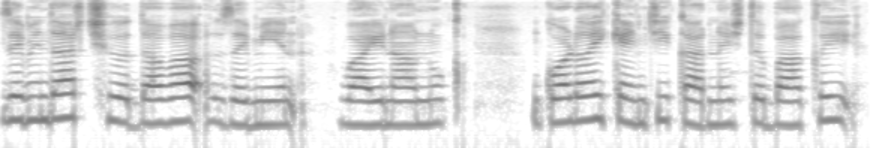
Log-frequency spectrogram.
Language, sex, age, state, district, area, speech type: Kashmiri, female, 30-45, Jammu and Kashmir, Kulgam, rural, spontaneous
